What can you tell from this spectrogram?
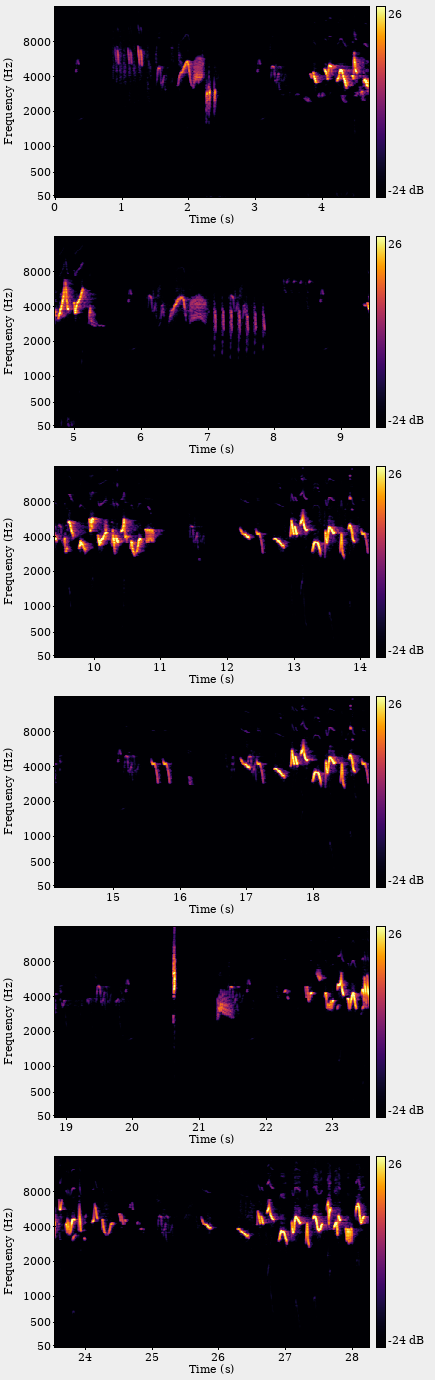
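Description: Painted bunting singing: high, quick warbled phrases about a second or two long, repeated every few seconds with short pauses between.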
